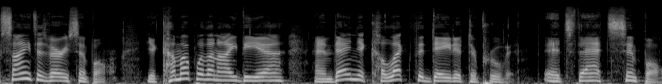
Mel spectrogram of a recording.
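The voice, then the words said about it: Richard Feynman New York accent impression. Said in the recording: “You're much better at the Richard Feynman accent than I will ever be ... We're both from New York”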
